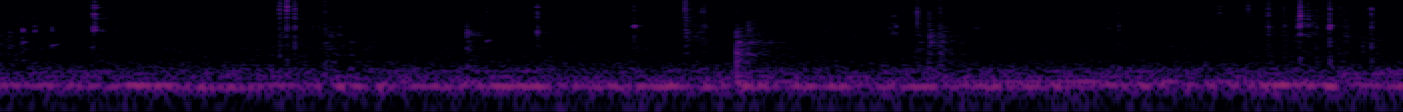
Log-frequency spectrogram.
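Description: A metal utility-knife blade shaves and scrapes along the edge of a solid rectangular cream-white bar of soap embossed with "dalan" lettering, held in one hand, chipping off small flakes. Quiet, crisp scraping strokes and bright, short scratchy ticks repeat over a steady low hum.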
